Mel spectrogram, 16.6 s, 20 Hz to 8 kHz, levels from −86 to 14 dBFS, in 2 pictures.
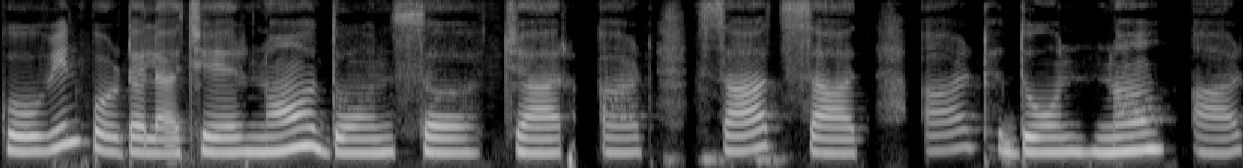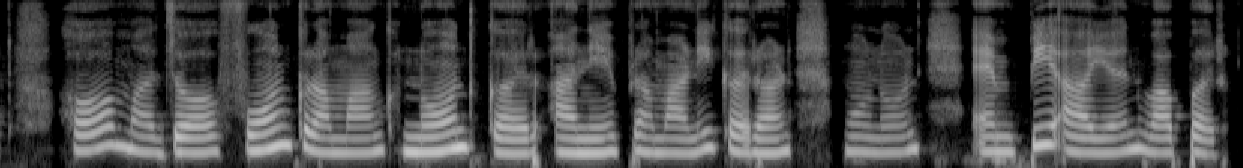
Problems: none marked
